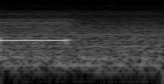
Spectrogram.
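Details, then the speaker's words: Sigma Spectrum IV infusion pump alarming for air in the line, with a possible upstream occlusion from kinks or closed clamps: a single steady electronic beep, then quiet room noise. "uh piece of advice that it's giving air in line so you want to silence this and it tells you how to uh how to check it so upstream occlusion may exist so check for kinks and closed clamps above the pump"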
